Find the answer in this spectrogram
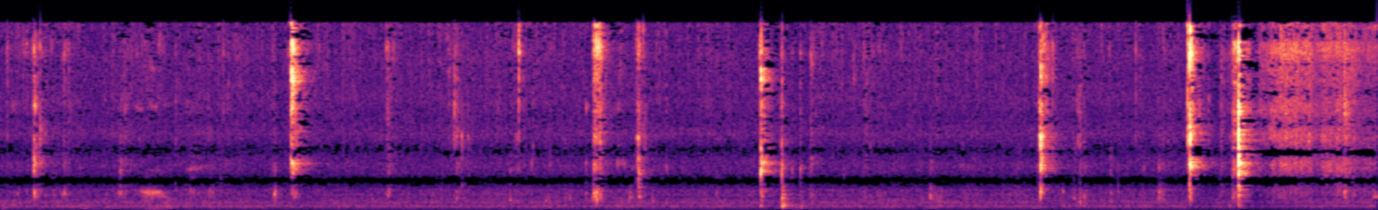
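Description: A person chewing barbecue eaten by hand, with quiet mouth sounds and about eight short, sharp clicks scattered through.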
